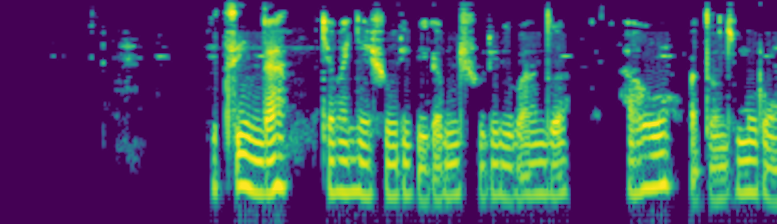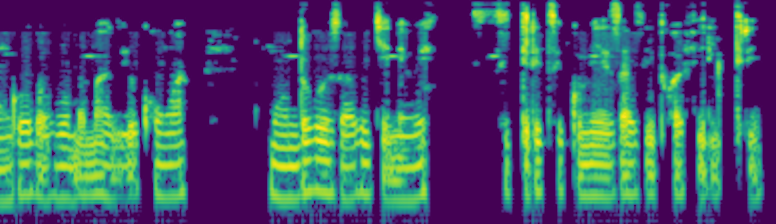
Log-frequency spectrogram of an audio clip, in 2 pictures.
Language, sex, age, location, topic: Kinyarwanda, male, 18-24, Kigali, health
